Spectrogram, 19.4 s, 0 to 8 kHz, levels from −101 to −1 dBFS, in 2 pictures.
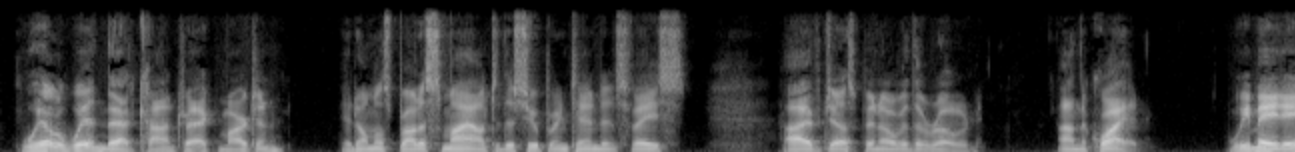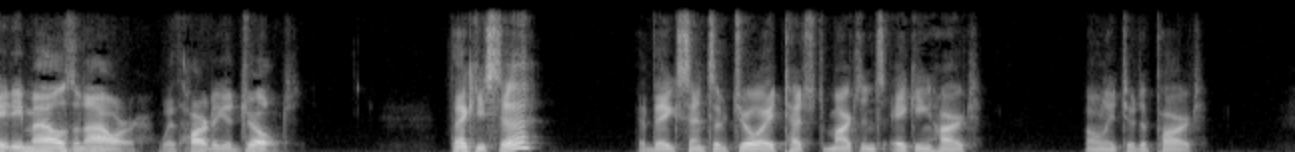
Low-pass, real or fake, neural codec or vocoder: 7.2 kHz; real; none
